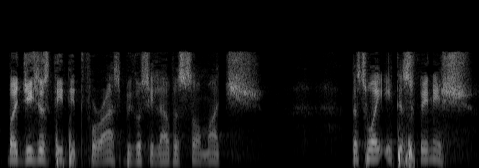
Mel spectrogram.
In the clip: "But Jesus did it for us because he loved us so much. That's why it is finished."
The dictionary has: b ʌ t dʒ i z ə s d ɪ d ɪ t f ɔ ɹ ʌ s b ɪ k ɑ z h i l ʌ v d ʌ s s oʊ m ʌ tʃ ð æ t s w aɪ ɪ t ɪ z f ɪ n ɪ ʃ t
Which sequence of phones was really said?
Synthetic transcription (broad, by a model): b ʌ t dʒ i s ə s d ɪ d ɪ t f ɔ ɹ ʌ s b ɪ k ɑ s h i l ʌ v ʌ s s oʊ m ʌ tʃ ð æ t s w aɪ ɪ t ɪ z f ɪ n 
